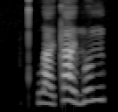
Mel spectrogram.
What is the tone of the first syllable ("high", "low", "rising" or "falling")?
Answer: low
